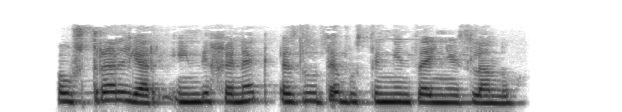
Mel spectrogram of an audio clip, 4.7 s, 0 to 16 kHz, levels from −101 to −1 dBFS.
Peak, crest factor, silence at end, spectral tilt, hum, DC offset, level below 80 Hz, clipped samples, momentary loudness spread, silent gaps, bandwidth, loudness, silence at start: -2 dBFS; 16 dB; 0.8 s; -7 dB/octave; none; under 0.1%; -70 dBFS; under 0.1%; 6 LU; none; 7 kHz; -17 LUFS; 0.45 s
